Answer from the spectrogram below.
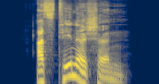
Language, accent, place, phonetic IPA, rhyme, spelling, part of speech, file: German, Germany, Berlin, [asˈteːnɪʃn̩], -eːnɪʃn̩, asthenischen, adjective, De-asthenischen.ogg
- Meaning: inflection of asthenisch: 1. strong genitive masculine/neuter singular 2. weak/mixed genitive/dative all-gender singular 3. strong/weak/mixed accusative masculine singular 4. strong dative plural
